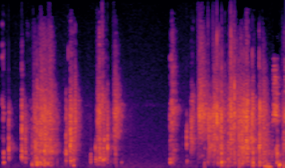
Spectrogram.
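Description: Packaging crinkling in short bursts as it is handled and unwrapped, pausing briefly about two seconds in, then crinkling more continuously.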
